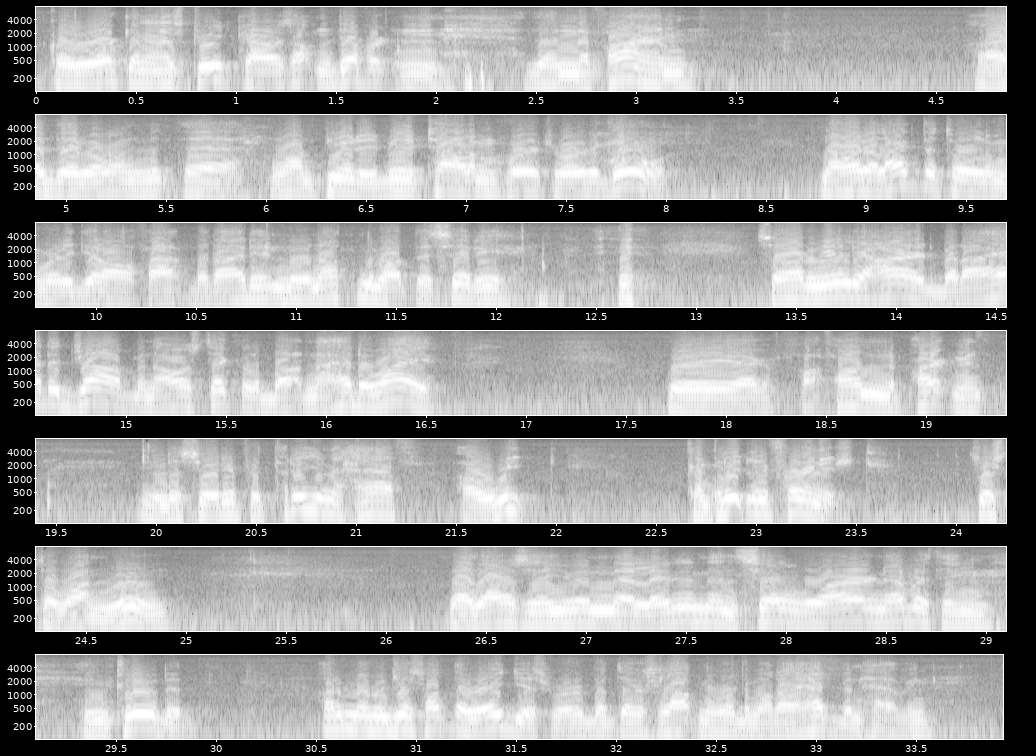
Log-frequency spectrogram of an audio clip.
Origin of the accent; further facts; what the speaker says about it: Wisconsin, United States; also born or lived in Minneapolis, United States; I wasn't raised around here. My home was in Wisconsin. I was born in Minneapolis, but then I was moved to Wisconsin.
